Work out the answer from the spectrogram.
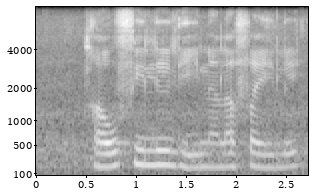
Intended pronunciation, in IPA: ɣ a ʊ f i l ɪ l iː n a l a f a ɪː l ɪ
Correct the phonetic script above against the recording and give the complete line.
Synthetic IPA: ɣ a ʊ f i l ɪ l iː n a l a f a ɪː l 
